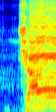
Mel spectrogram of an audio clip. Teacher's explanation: તાળુંને અડકીને પણ ત્યાં જીભ નથી અડતી એની નજીક કોમળ સ્પર્શ હલકી અડકે છે તો તેને કહેવાય તાલવ્ય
